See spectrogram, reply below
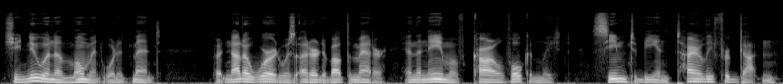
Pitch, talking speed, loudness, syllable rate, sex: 110 Hz, 215 wpm, -17 LUFS, 5.9 syllables/s, male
